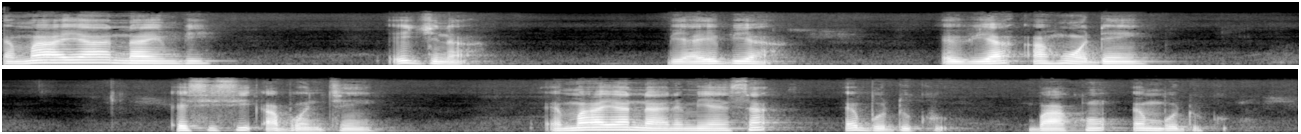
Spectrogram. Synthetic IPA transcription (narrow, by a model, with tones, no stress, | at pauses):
ɛ˨mãː˦ja˦nã˦m˦bi˦ | ḛ˦d͡ʑi˨nã̰˨ | bi˨a˨jɛ˦bi˦a˨ | æ˨ɥi˨a˦a˦ɦʊ̃˦ɔ˨dɪ̃˦n | ɛ˦si˦si˦ʔa˨bɔ̃˨n˨tʰɪ̃˦n | ɛ̰˨mãː˦ja˦nã˨nɪ̃˨mɪ̃˨ɛ̃˨n̩˨sã˦ | ɛ˦bɔ˨du˦kʰṵ˨ | baː˨kʰʊ̃˦ɛ˦m̩˦bɔ˨du˦kʰu˨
